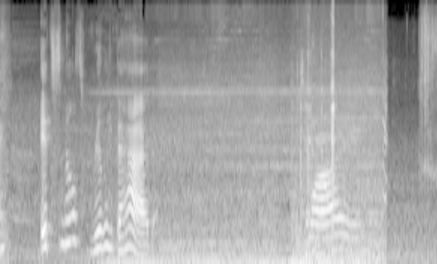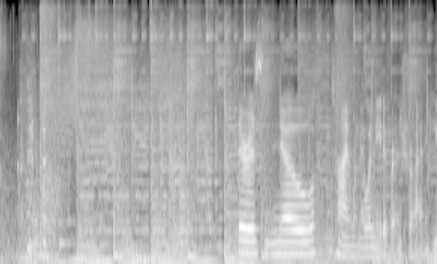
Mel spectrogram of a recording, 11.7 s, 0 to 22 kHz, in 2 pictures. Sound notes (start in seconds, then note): 2.0 eerie music; 3.9 fry crunches; 5.3 woman laughs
